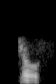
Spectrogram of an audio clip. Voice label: FIRE OPS, p25; FIRE OPS 4; wake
